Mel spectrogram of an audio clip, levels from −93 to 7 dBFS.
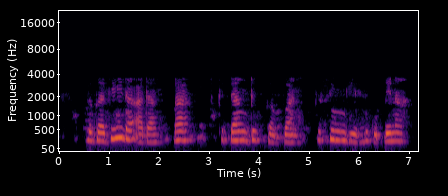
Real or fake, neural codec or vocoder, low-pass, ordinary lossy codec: fake; vocoder, 44.1 kHz, 128 mel bands every 512 samples, BigVGAN v2; 3.6 kHz; Opus, 64 kbps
